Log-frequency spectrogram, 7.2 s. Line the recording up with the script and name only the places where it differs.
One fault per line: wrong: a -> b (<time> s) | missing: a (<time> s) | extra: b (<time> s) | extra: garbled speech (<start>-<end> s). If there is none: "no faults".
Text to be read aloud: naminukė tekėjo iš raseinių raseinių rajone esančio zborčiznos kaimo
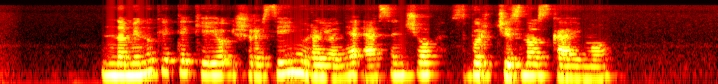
missing: raseinių (3.1 s)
